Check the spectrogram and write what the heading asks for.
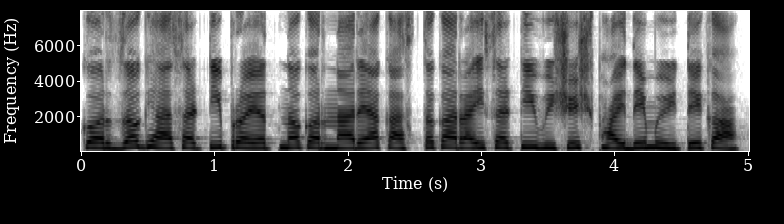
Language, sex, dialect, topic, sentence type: Marathi, female, Varhadi, agriculture, statement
